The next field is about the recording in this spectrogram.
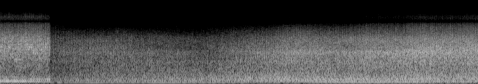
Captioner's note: engine roaring; engine droning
